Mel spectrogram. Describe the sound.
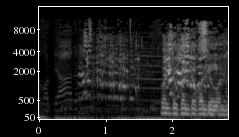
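A person imitates a turkey hen's gobble, starting with a wavering, warbling call and then breaking into a louder, rapid, throaty burst of gobbling near the end.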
